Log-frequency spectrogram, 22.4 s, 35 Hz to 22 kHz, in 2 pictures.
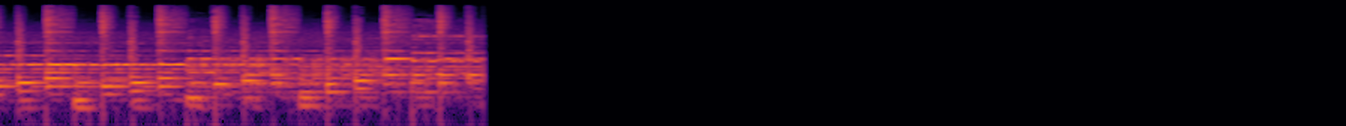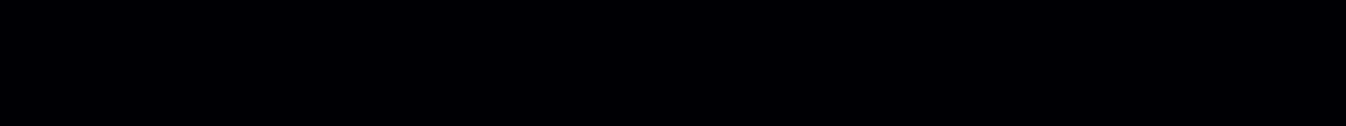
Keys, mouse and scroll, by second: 0.0-0.5 typing, 0.6 Right, 4.8 ctrl+z, 8.1 shift+Return, 9.0 shift+., 10.0 shift+,.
